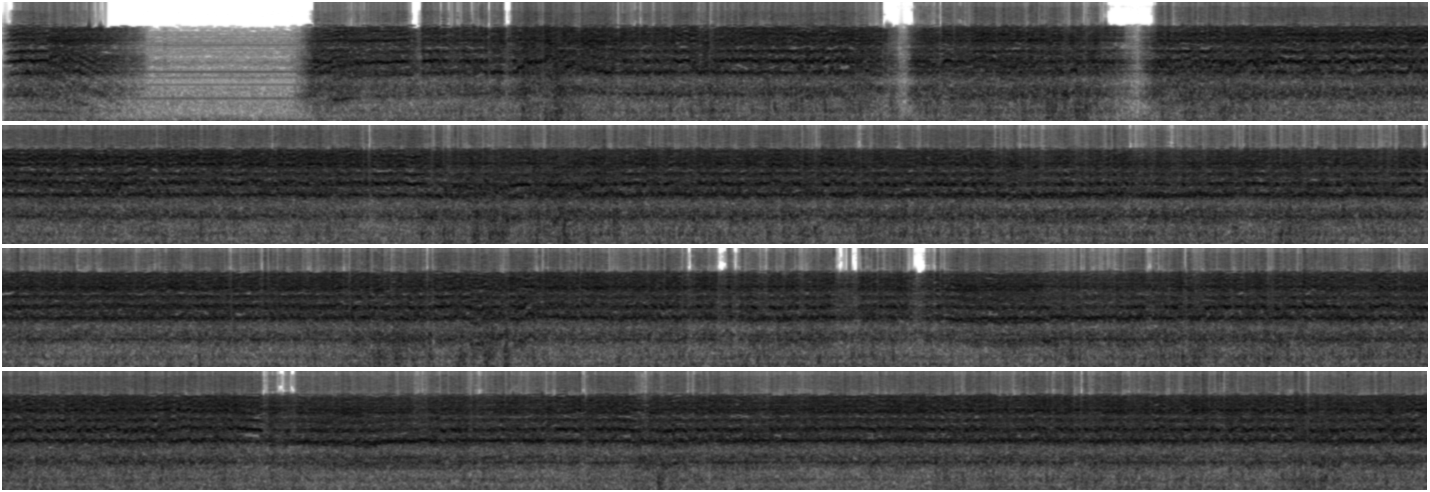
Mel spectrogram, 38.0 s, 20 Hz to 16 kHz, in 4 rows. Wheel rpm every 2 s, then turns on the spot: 50, 210, 200, 130, 200, 230, 220, 240, 230, 230, 230, 230, 230, 220, 220, 220, 230, 230, 230.
6-8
